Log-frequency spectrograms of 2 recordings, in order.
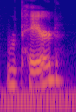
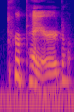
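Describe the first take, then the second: First: "Repaired?" said as a puzzled quiet question, dropping the P; misread. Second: "Prepared" said plainly with the P restored; corrected. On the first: Player questioning the misread word "Repaired", quiet and puzzled. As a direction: read "Repaired" as if the text were wrong. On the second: Player correcting herself to "Prepared", plain. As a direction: fix it to "Prepared", matter-of-fact. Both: Real, not acted.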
